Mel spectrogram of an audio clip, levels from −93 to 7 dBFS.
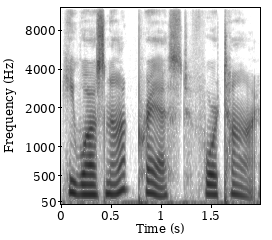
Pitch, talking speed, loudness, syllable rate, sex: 175 Hz, 180 wpm, -15 LUFS, 3.7 syllables/s, female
